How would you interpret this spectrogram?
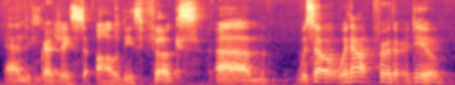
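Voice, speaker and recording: Echoey mid-low voice introducing a play. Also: animated, normal speed, a little mellow. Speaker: director introducing a staged reading. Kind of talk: informal introductory speech to an audience. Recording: echoey room.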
